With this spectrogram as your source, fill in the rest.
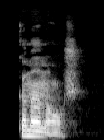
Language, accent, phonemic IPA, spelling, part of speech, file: French, France, /kɔ.m‿œ̃ mɑ̃ʃ/, comme un manche, adverb, LL-Q150 (fra)-comme un manche.wav
- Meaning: very clumsily, very badly, very poorly, like shit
